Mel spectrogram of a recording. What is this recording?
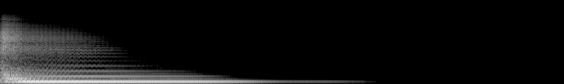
Dist Chr Bmin rock up pm
A (5th) string 2nd fret, and D (4th) string open. Up strum. Palm mute.
guitar-chords, distortion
